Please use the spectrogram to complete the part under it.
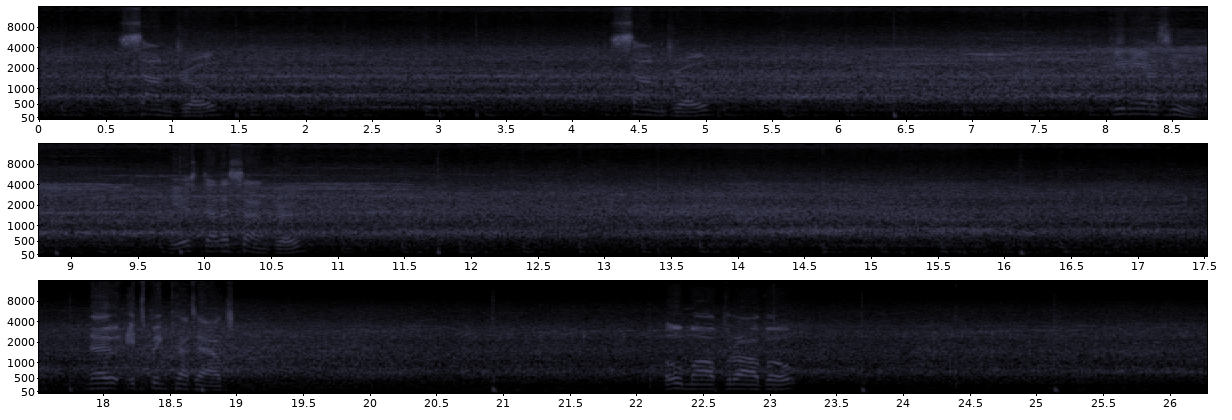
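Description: A football is kicked with dull thuds now and then.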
